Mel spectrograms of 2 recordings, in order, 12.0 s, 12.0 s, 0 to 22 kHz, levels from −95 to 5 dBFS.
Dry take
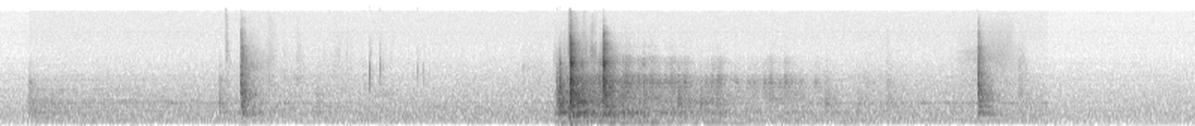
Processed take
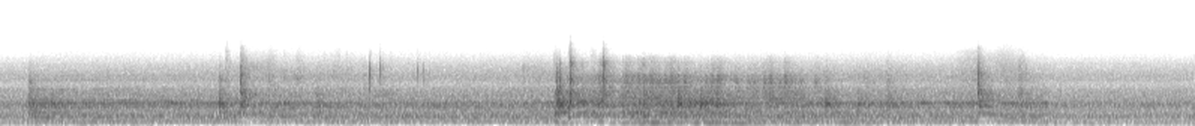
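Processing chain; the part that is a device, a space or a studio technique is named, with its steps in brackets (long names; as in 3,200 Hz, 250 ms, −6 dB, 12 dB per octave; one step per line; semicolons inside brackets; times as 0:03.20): bass amplifier (downward compressor 6 to 1, threshold −45 dBFS, peak gain reduction 27 dB; loudspeaker in its box 61–2,400 Hz, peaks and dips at 76 Hz +3 dB, 160 Hz −8 dB, 220 Hz +5 dB, 370 Hz −5 dB, 580 Hz +9 dB, 1,500 Hz −9 dB)
level +14.5 dB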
